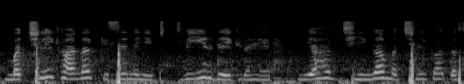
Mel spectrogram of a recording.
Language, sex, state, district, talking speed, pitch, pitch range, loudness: Hindi, female, Uttar Pradesh, Muzaffarnagar, 155 wpm, 245 Hz, 230-285 Hz, -30 LUFS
